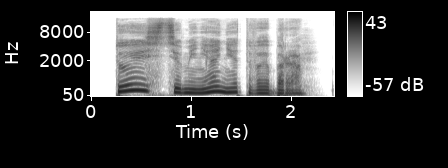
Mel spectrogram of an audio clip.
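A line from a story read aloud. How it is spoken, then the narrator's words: Sigh. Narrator (Russian): Вздохнула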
